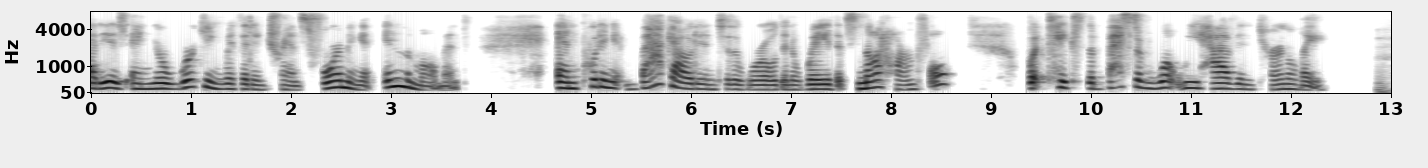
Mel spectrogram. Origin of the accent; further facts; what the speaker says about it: Montana, United States; I grew up in Montana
